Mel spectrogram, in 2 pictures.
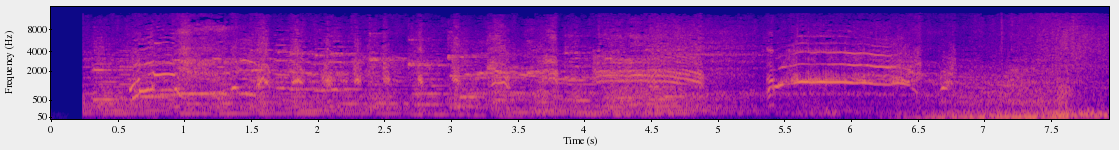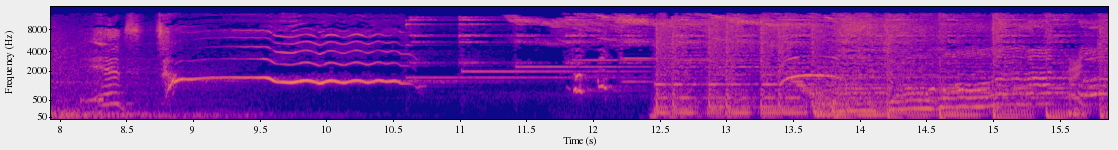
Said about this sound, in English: And then all of a sudden, there's a magical moment, and the season changes, and everything becomes Christmas. And you start to hear her sing.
